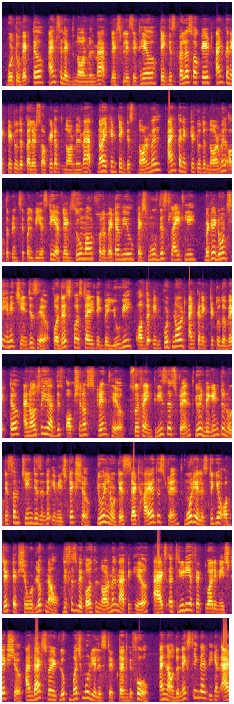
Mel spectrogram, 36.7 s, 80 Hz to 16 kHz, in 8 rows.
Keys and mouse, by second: 4.3-6.1 drag, 7.8-10.3 drag, 11.8-13.0 drag, 17.5-18.8 drag, 20.9-25.5 drag, 25.5-26.7 middle drag, 26.7 click.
